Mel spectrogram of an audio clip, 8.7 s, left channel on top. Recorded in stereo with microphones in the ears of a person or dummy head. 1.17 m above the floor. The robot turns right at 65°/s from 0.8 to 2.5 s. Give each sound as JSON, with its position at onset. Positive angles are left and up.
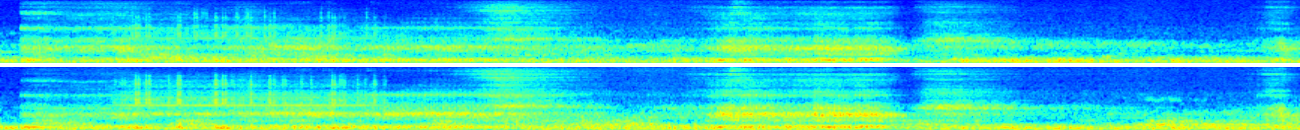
{"t": 0.1, "sound": "snoring", "side_deg": 80, "distance_m": 6.0}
